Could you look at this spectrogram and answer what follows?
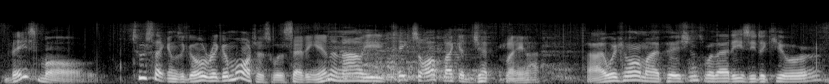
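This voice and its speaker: A man's voice: fairly high pitch, very animated, moderate pace. A man playing a wry, exasperated middle-aged doctor father in a 1950s American radio comedy, grumbling with dry sarcasm. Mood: wry amazement. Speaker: radio actor. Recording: dull, very noisy old radio recording.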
